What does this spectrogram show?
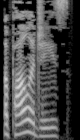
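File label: "apologies", British English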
